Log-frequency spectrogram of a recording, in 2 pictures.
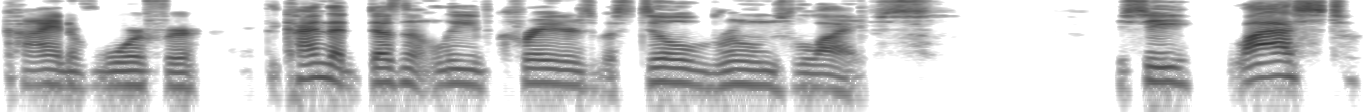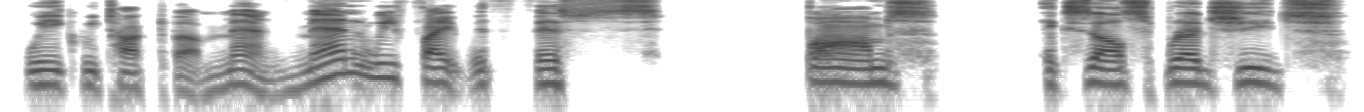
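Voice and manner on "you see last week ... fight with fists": normal talking voice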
